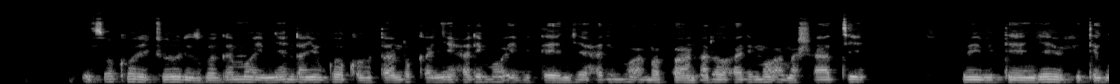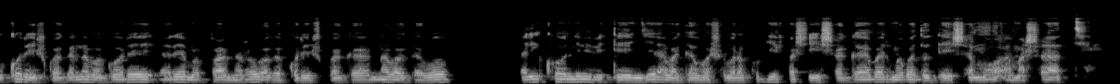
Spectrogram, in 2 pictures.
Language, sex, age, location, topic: Kinyarwanda, male, 50+, Musanze, finance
